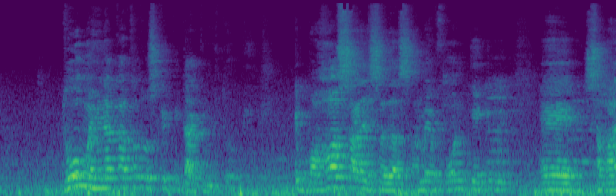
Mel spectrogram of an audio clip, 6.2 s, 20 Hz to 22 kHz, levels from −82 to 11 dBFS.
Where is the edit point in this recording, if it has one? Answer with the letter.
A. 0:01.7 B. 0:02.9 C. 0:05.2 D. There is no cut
B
